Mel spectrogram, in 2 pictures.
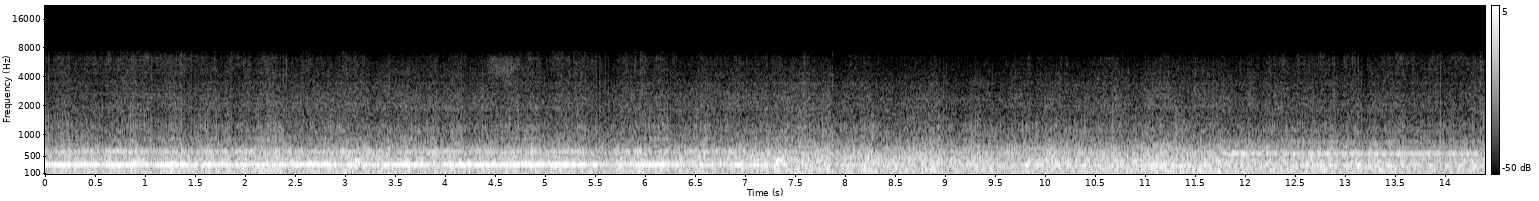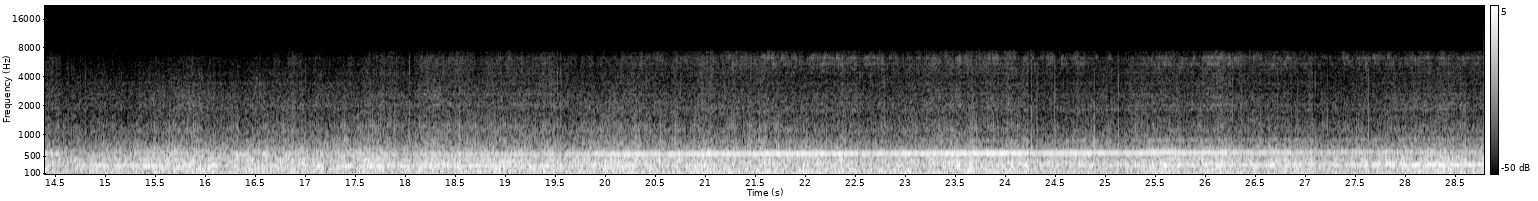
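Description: Inside a Scania Irizar Century coach on the move: a steady engine hum over low road rumble, its pitch sagging slightly about halfway through and rising again near the end as speed changes.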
